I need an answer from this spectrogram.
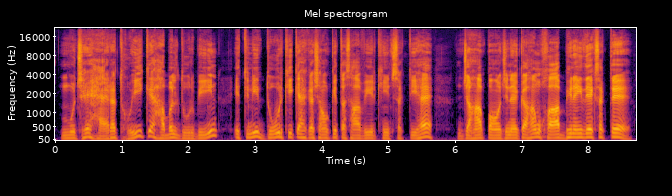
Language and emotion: Urdu, surprised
